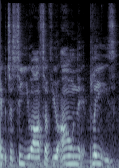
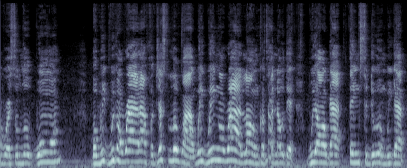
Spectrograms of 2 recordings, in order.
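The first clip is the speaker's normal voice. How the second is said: rising, louder preacher cadence; preaching; 4 semitones higher, 3 dB louder than usual. Acted. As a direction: preach it with building fire. Preaching build-up to audience.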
